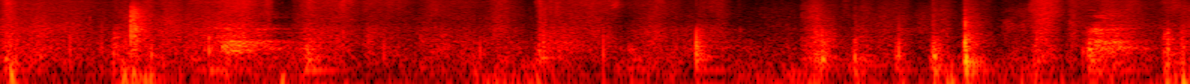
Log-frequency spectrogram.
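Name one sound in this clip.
A man speaks calmly and clearly close to a microphone.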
